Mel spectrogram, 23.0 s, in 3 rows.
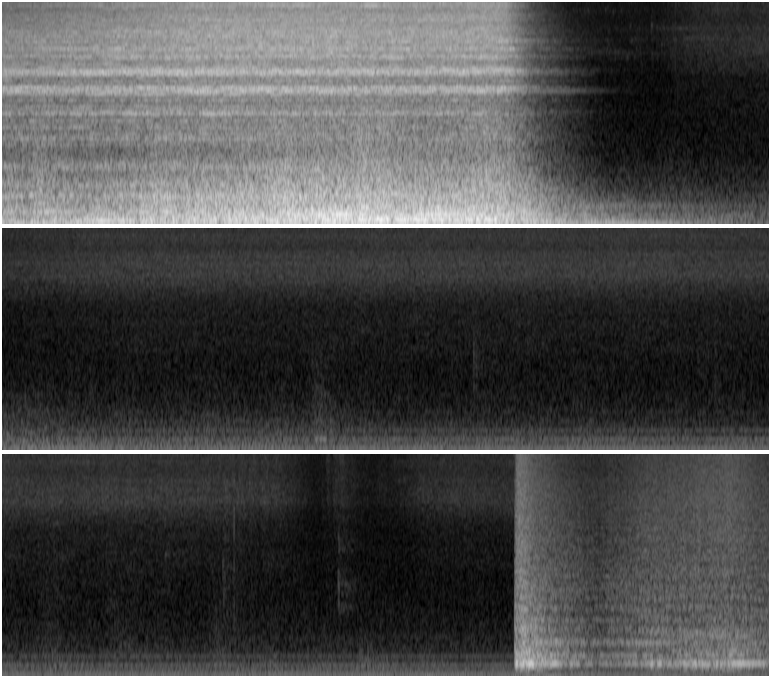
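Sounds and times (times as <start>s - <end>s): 
percussion ensemble: 0.0s - 6.4s, 20.5s - 23.0s.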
